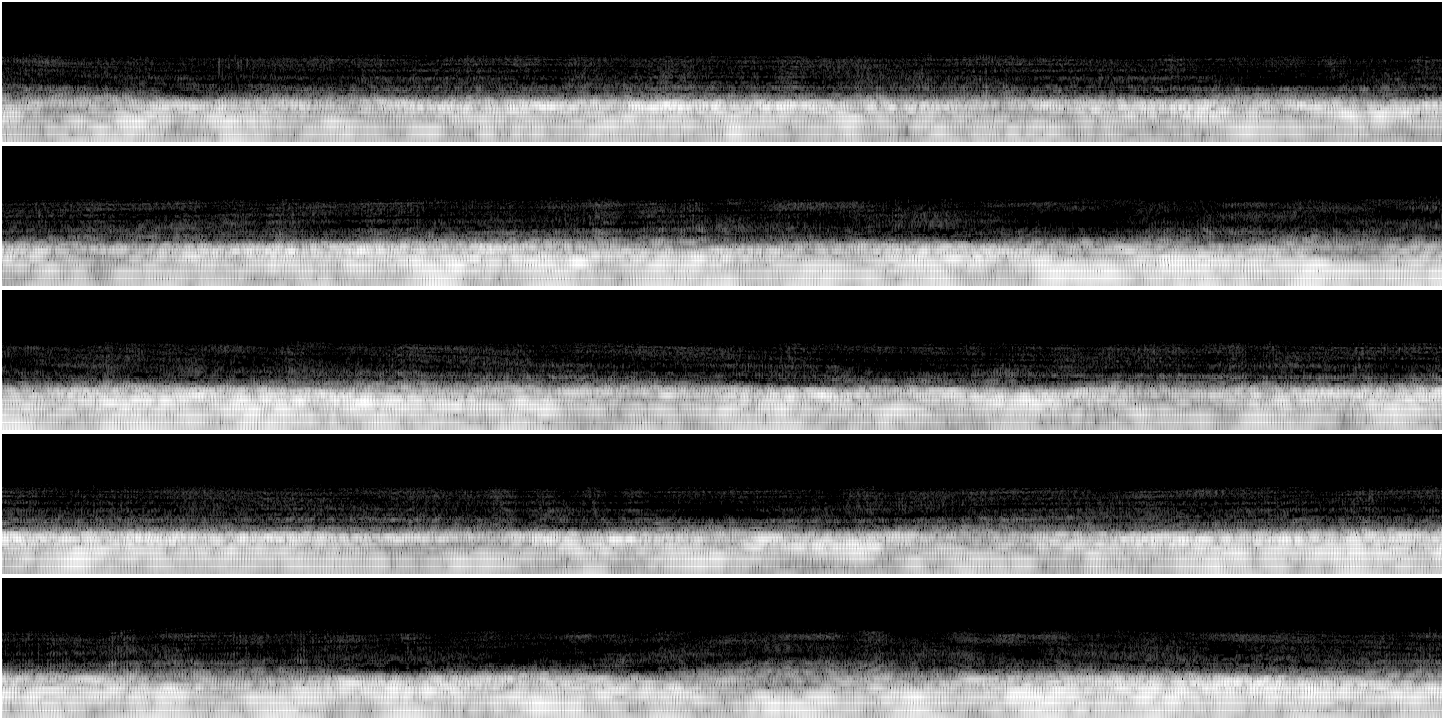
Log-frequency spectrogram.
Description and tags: An ambient sound from the Sokobanned project.
zynaddsubfx, tangostudio, ladspa, sound, linux, studio, tango, jack-rack, ambient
